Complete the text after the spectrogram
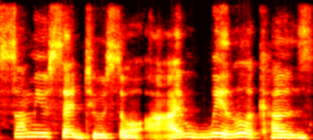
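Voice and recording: A passage read aloud in a natural voice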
